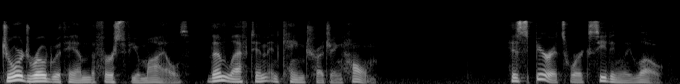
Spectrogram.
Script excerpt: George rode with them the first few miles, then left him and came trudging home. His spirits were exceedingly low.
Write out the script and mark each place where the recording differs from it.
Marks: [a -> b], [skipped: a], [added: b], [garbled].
George rode with [them -> him] the first few miles, then left him and came trudging home. His spirits were exceedingly low.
